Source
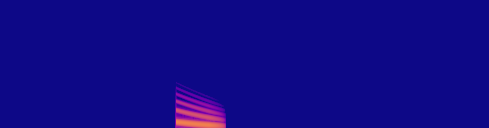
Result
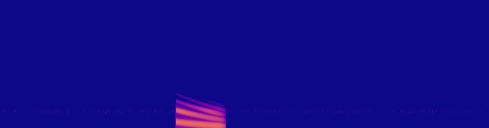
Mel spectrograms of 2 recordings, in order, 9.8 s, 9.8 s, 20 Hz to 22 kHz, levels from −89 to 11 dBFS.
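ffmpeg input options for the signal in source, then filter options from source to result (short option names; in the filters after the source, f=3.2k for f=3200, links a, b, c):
-f lavfi -i "aevalsrc='0.0794*clip((1-t)/0.34,0,1)*tanh(2.24*sin(2*PI*160*1/log(65/160)*(exp(log(65/160)*t/1)-1)))/tanh(2.24)':d=1:s=44100"
-af "alimiter=level_in=5dB:limit=-24dB:level=0:latency=1,volume=-5dB,lowpass=f=440:t=q:w=4.9"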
